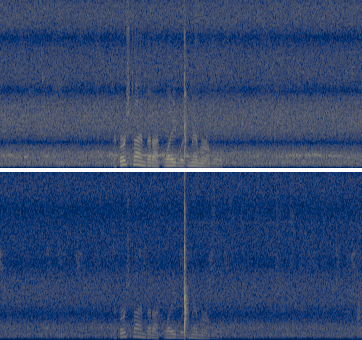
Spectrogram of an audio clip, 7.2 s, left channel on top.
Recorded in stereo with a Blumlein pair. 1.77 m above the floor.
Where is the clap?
65° right.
